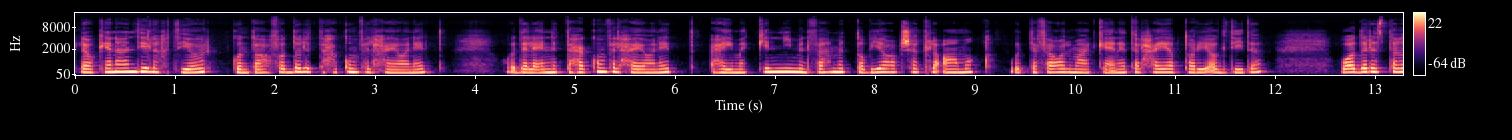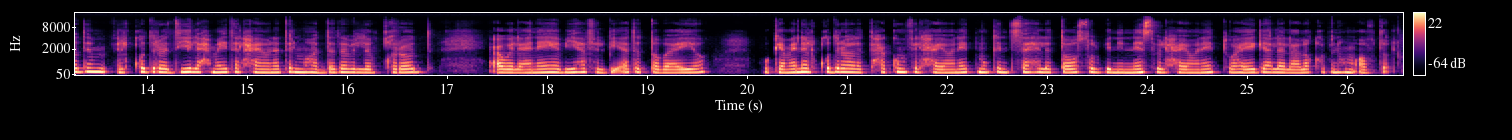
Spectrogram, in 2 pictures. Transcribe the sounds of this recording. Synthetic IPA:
læwkæːnʕand̪ilext̪ejɑːɾˤ | kont̪hɑfɑd̪ˤːɑlet̪ːḁħakːomfilħajæwæːnæːt̪ | wed̪æleʔenːet̪ːaħakːomfilħajæwæːnæːt̪̚hæjmækːenːimenfæɦmet̪ˤːɑbiːʕɑbʃæklʔɑʕmɑq | wet̪ːæfæːʕolmaʕekæʔenæːt̪elħajʔæbet̪ˤɑɾiːʔɑɡed̪iːd̪æ | wʔɑʔd̪ɑɾˤʔæst̪æxd̪emelqod̪ɾˤɑd̪iːleħemæːjːæelħajæwæːnæːt̪elmoɦæd̪ːæd̪æbelʔenqʰeɾˤɑːd̪ | ʔæ̰welʕenæːjæbiːɦæfilbḭʔæ̰ːt̪et̪ˤːɑbiːʕejːæ | wekæmæːnelqod̪ɾˤɑʕalæt̪ːḁħakːomfilħajæwæːnæːt̪momkent̪e̥sæːɦːelet̪ːɑwɑːsˤolbeːnenːæːswelħajæwæːnæːt̪wehæjæɡiʕalælʕelɑːqɑbeːnɦomʔɑ̰fd̪ˤɑ̰l

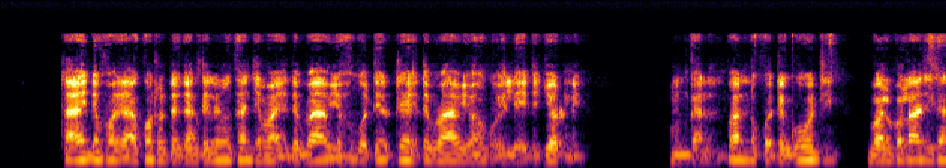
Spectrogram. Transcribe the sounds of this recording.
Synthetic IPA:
tawiɗɛfɔja̰kɔtɔdaɡandelinɔkaɲd͡ʒɛmaɛ̰ɗɛbawḭʔɔhuɡɔdɛɾdɛɗɛbawiɔhɔɡɔɛlḛjdɛd͡ʒɔɾnɛ | uŋɡa̰nbalːukɔɗɛɡoːdi | balbɔlaːd͡ʒika

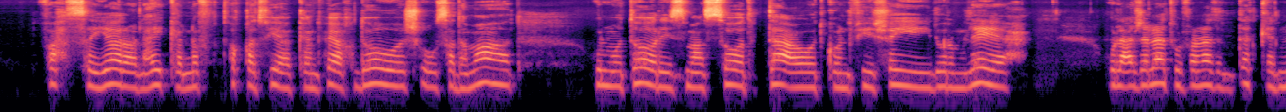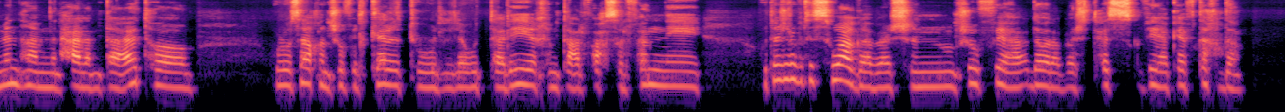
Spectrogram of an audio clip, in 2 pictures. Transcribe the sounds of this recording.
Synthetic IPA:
fɑħssajːɑːɾˤɑlhajkalnɪft̪fɑqːɑd̪fiːhakaːnt̪fiːhaxd̪oːʃwɪsˤːɑd̪ɑmaːt̪ | wɪlmʊt̪oːɾɪsmaʕɪsˤːoːt̪bt̪aːʕʊt̪ḁkuːnfiʃiːd̪uːɾmleːħ | wɪlʕaʒalaːt̪wɪlfanːaːt̪nɪt̪ʔakːad̪mɪnɦamɪnɪlħaːlamt̪aːʕɪt̪hʊm | wɪlwasɑːqɑnʃuːfɪlkɑɾˤt̪wɪlwɪt̪ːaːɾiːxmt̪aːʕɪlfɑħsˤɪlfanːi | wt̪aʒɾɪbt̪ɪsːwaːɡabaːʃnʃuːfːiːhad̪oːɾabaːʃt̪ħɪsːfiːhakeːft̪ɪxd̪ɪm

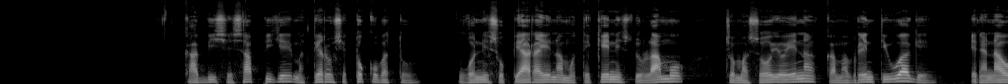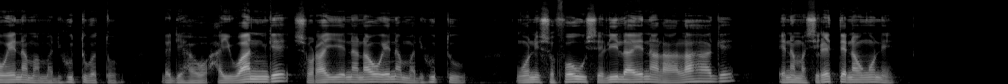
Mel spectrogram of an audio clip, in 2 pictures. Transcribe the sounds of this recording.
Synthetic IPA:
kabisesapiɡemat̪eɾoset̪okobat̪o | ŋonesopiaɾaenamot̪ekenɛsdolamo | t͡ʃomasojoenakamabɾent̪iuaɡeː | nanaoenamamadiɦut̪ubat̪o | dadiɦahaiwanɡesoɾaienanaoenamadiɦut̪u | ŋonesofouselilaenalaalaɦaɡeː | namasiɾet̪enauŋone

